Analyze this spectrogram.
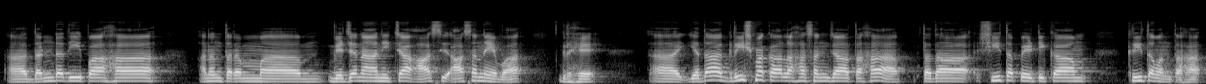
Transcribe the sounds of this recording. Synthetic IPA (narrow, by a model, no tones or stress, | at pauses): d̪ɐɳɖɐd̪iːpaːɦɐ̆ | ɐ̰nɐnt̪ɐɾɐm | ʋjɐd͡ʒɐnaːnit͡ʃaːsiaːsɐneːʋaː | ɡɾiɦeː | jɐd̪aːɡɾiːʂmɐkaːlɐɦɐ̆sɐɲd͡ʒaːt̪ɐɦɐ̆t̪ɐd̪aːʃiːt̪ɐpeːʈikaːm | kɾiːt̪ɐʋɐnt̪ɐɦɐ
